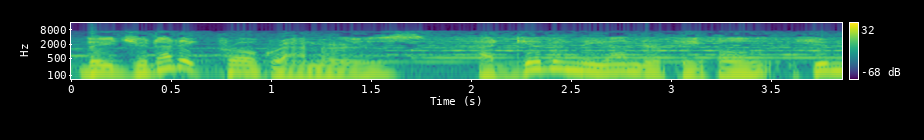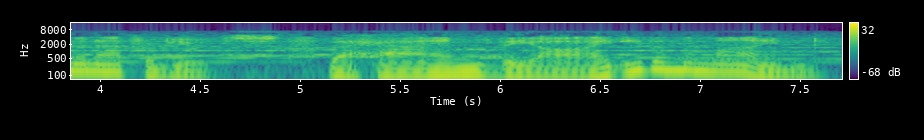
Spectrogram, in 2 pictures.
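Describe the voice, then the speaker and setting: Expressive male narrator over music. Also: lowish voice, a little slow, hardly any pauses. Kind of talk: scripted dramatic narration. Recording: dull radio recording with music behind.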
